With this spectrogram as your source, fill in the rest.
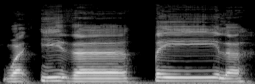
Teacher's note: The ya sakin stretches the qi. · So the is stretched, the alif stretches the fatha, mad asli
